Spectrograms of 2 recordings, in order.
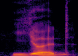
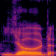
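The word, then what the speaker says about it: יוד: you'll often hear me call this letter yud and lots of people lots of American Jewish people call it yud um ashkanazi people call it yud and that's how you say it in Yiddish and that's why that's why some of my names for letters and vowels sound funny because that's how you say them in Yiddish or in um ashkanazi Hebrew and so um bad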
